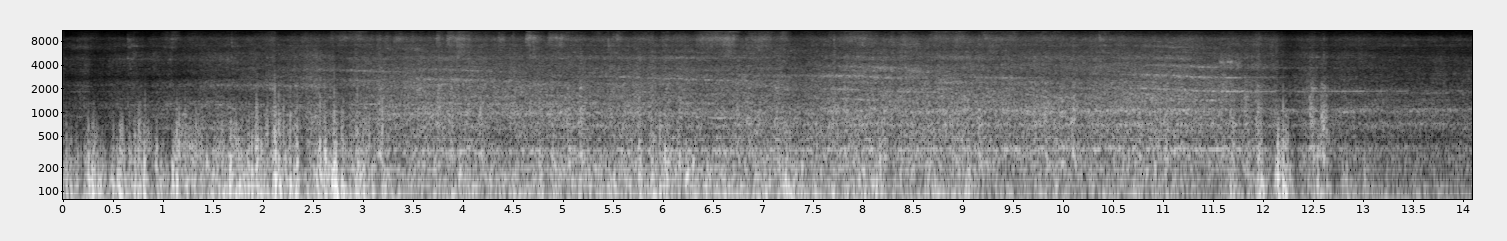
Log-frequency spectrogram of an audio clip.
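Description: South Western Railway electric multiple unit passing along the platform: wheels rumbling on the track with a faint high whine, the sound falling away over the last couple of seconds as the train draws off.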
